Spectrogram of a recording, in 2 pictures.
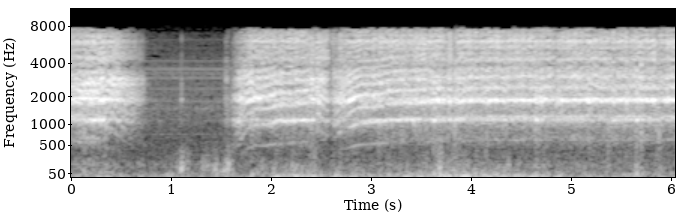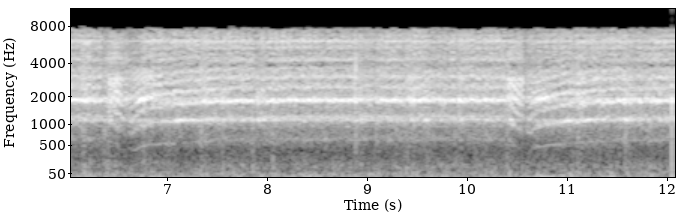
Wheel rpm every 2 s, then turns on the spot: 90, 120, 160, 140, 160, 150.
none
